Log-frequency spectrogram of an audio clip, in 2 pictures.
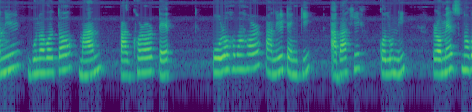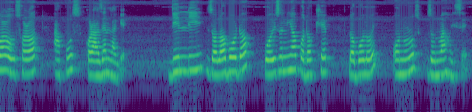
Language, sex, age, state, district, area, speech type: Assamese, female, 18-30, Assam, Golaghat, urban, read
